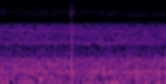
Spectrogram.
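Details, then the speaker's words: New electric water heater under warranty after an element replacement, system filled with no air: a faint, steady buzzing hum with no crackling as the top element is energized; heating normally. "energized you can hear that top element humming getting that"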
